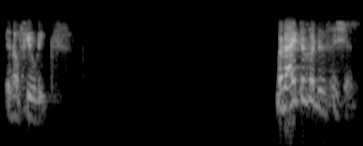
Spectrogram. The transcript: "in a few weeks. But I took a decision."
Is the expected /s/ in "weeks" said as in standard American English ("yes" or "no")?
yes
